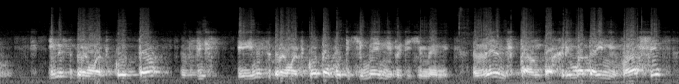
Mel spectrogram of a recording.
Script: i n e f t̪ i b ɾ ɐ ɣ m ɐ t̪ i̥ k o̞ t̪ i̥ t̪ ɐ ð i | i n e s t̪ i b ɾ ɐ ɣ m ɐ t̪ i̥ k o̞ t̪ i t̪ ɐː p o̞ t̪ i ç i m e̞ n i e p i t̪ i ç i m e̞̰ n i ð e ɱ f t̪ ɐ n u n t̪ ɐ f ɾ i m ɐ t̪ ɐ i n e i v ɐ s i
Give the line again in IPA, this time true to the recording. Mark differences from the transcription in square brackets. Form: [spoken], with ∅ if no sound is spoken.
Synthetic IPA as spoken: i n e [s] t̪ i b ɾ ɐ ɣ m ɐ t̪ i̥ k o̞ t̪ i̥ t̪ ɐ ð i | i n e s t̪ i b ɾ ɐ ɣ m ɐ t̪ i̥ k o̞ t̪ i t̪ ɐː p o̞ t̪ i ç i m e̞ n i e p i t̪ i ç i m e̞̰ n i ð e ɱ f t̪ ɐ n u n t̪ ɐ [x] ɾ i m ɐ t̪ ɐ i n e i v ɐ s i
